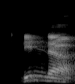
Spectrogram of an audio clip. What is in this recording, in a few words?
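"dinda", Malay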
